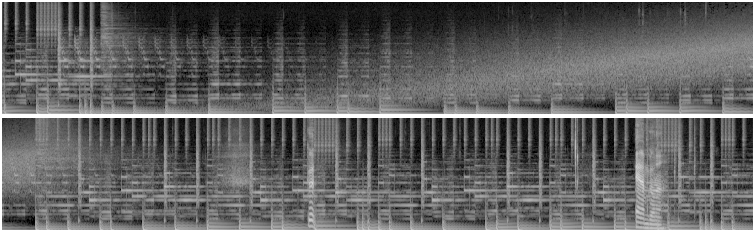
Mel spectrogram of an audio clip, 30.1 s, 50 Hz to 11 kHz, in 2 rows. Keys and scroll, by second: 2.1 y, 14.6 y, 18.0 Return.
